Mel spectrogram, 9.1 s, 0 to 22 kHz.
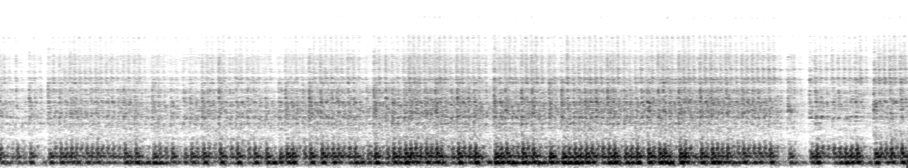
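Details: YX-1 160 four-stroke single revving, with an uneven metallic clatter that comes and goes. Fully rebuilt with valves adjusted; small piston-pin play, no conrod or cam play, but the cam came out easily with its bearings; slight ringless piston play. Internal knock source not pinned down.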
